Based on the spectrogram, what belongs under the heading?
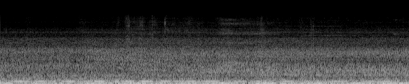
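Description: Steady low hum of a stationary electric suburban train heard inside the carriage, its onboard equipment running while it waits to depart.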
